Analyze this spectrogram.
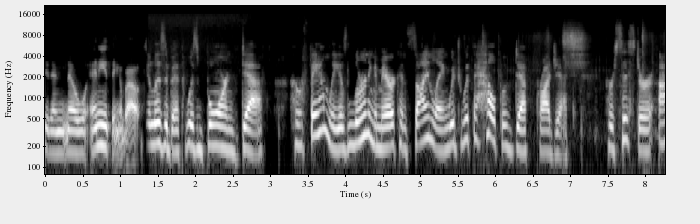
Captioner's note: voiceover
